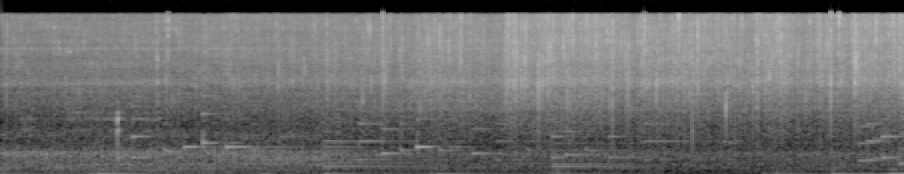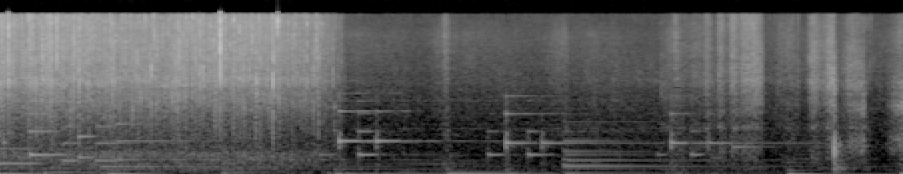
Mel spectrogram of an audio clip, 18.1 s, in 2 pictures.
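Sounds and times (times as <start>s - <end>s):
food sizzling in a pan: 0.0s - 12.6s, 15.7s - 17.4s
background music: 0.0s - 18.0s.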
